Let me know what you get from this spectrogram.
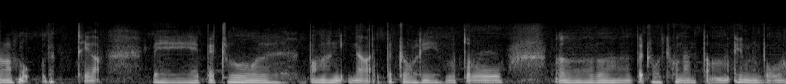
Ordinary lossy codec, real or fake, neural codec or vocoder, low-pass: none; fake; codec, 16 kHz, 2 kbps, X-Codec, HuBERT features, trained on general audio; 7.2 kHz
